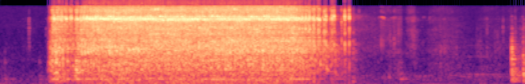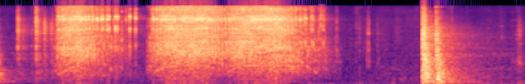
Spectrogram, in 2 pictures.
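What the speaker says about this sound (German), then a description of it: "Mit der Akkuknarre." A cordless ratchet whirs in loud, sustained bursts while loosening nuts on a Puch Maxi moped: a long two-second run, a stuttering start, two more steady runs and a final short burst, close and alone without talk.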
